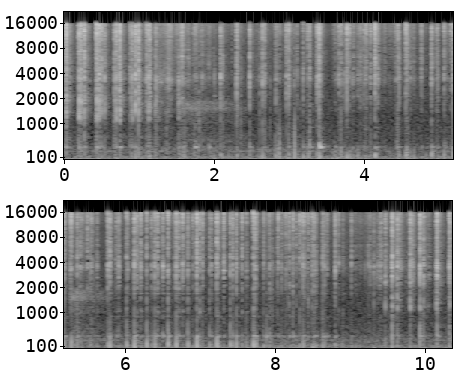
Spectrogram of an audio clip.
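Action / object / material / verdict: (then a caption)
tap / aluminum drink can / aluminum / none. A small, hollow gold Pepsi aluminum drink can, held in both hands, is tapped and scratched with fingertips and nails. The result is a rapid, irregular stream of bright, dry ticks and scratchy rustles that die away almost instantly, over a faint steady low hum.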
